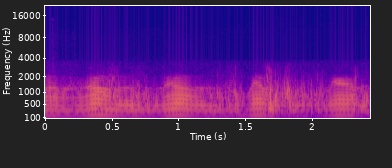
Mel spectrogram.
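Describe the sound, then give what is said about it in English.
A cicada heard in the evening drones as a steady, buzzing whine that swells and fades in a few pulsing waves, alone without any voices. “Yeah, that's a cicada.”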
